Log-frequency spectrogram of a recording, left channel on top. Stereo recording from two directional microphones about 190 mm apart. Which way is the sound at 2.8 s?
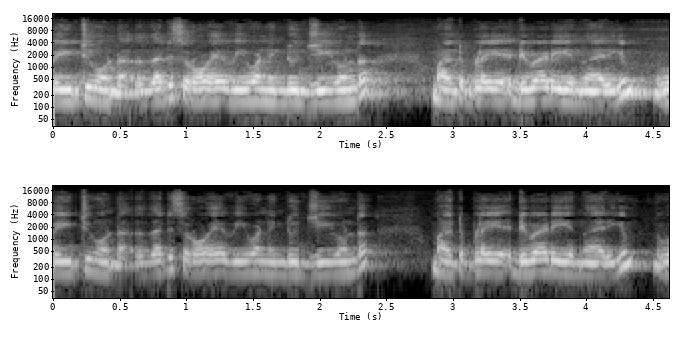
60° right (ahead or behind).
